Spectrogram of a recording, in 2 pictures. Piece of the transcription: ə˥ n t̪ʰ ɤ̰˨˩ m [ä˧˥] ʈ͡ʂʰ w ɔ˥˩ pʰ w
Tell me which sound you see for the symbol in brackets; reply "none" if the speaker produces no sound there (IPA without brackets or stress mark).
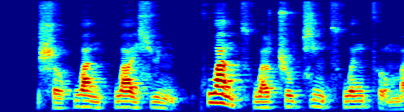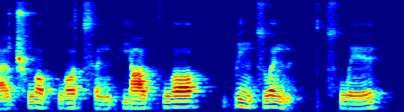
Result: ä˧˥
